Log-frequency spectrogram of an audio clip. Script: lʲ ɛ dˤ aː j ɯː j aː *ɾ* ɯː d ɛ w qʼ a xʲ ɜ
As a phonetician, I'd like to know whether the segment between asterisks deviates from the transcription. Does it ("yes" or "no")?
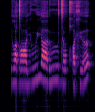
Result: no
